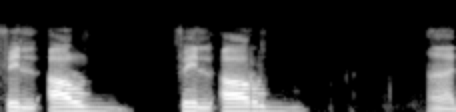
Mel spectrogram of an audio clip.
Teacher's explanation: tak boleh kita qalqalahkannya tak boleh kita terlantun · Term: dad yang mati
